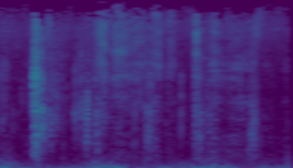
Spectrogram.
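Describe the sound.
Footsteps of people out on a training run: a few soft, quick thuds and scuffs over a steady low rumble, with no voices.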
